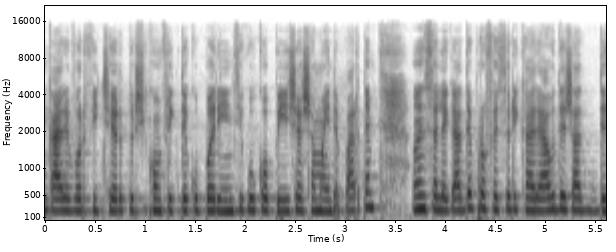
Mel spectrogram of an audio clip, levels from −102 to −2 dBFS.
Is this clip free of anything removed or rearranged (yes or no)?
yes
